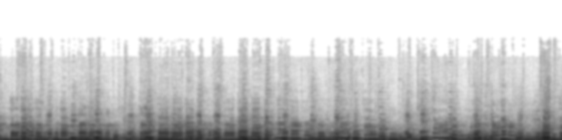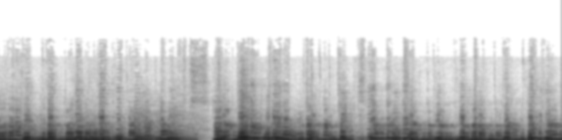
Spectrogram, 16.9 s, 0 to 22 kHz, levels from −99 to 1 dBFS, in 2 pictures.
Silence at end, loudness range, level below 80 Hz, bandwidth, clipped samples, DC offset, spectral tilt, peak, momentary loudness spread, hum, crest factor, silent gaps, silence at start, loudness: 0 s; 2 LU; -42 dBFS; 12.5 kHz; under 0.1%; under 0.1%; -8 dB/octave; -2 dBFS; 5 LU; none; 16 dB; none; 0 s; -19 LUFS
